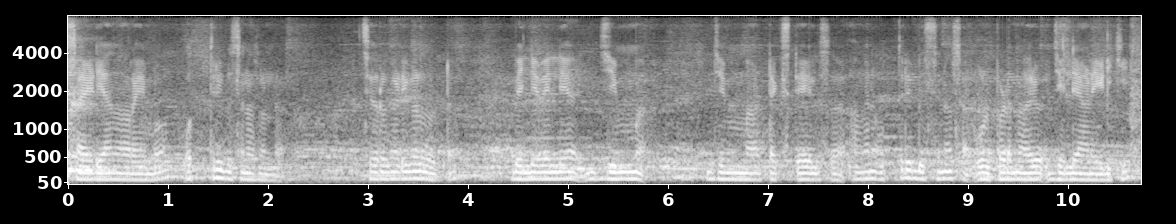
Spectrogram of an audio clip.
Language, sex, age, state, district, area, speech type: Malayalam, male, 18-30, Kerala, Idukki, rural, spontaneous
